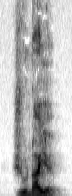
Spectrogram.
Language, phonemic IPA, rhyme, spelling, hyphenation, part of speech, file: Dutch, /ʒuːrˈnɑ.jə/, -ɑjə, journaille, jour‧nail‧le, noun, Nl-journaille.ogg
- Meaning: gutter-press journalists, yellow journalists (collectively)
